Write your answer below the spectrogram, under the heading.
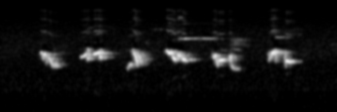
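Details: American robin singing a clear, caroling song of six short whistled phrases, each warbled and slightly falling, spaced about half a second apart, in a quiet setting with no other sounds.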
